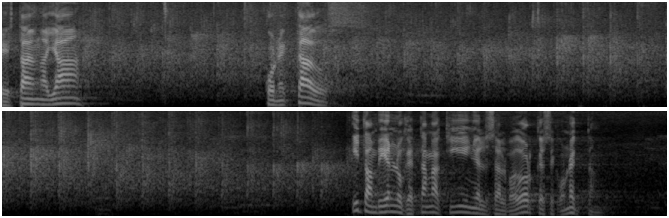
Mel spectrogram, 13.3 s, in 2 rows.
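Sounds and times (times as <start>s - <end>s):
speech: 0.0s - 1.0s, 2.6s - 3.4s, 10.2s - 12.8s
audience applauding: 0.0s - 10.2s.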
